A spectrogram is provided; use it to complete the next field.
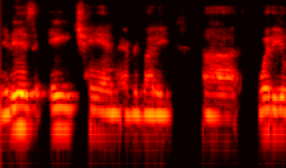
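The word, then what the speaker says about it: Achane: has done extensive research to find the correct pronunciation it is a Chan everybody uh whether you like it or not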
